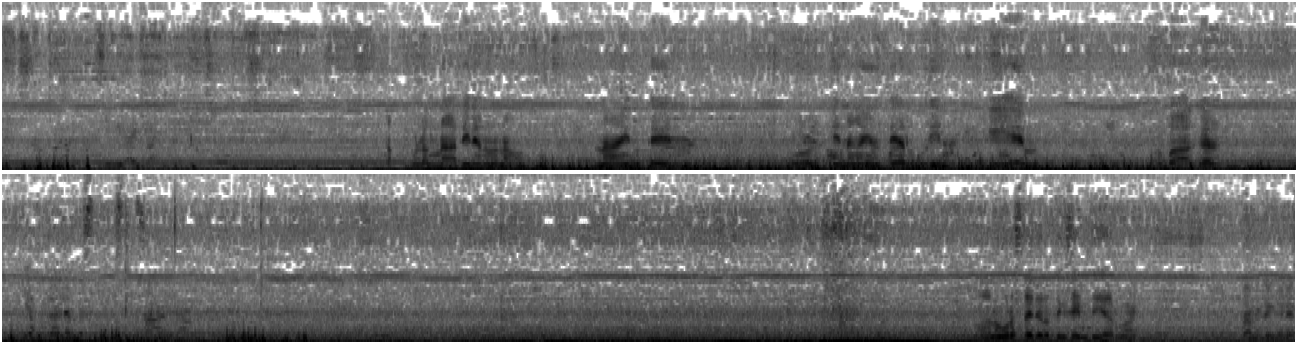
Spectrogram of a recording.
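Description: A car engine hums steadily with the low rumble of tyres on the road.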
